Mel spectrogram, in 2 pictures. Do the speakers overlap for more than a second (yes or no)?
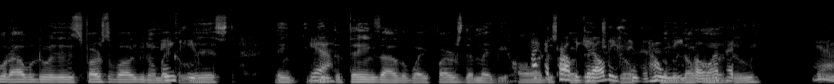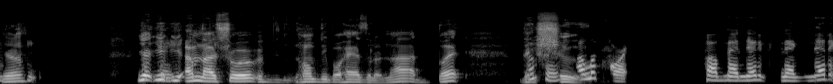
yes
